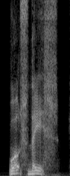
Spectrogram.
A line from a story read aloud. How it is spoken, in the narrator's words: he snarled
